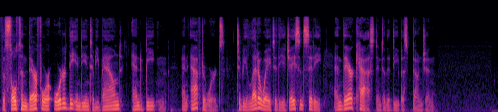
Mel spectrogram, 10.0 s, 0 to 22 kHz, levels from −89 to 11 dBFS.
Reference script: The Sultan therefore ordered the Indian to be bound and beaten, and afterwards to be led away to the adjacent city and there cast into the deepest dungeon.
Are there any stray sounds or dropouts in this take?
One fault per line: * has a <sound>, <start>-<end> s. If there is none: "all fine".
all fine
